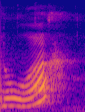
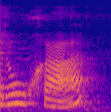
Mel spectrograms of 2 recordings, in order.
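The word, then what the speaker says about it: руах (רוח): Руах, это слово читается руах, не руха. Всегда у нас есть правило, когда стоит в конце хет и под ним патух а, то читается не ха, а читается наоборот ах.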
